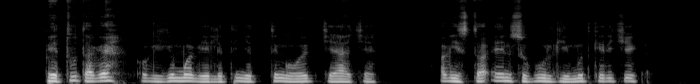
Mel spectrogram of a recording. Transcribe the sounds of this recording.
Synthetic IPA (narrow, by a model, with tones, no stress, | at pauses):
pe˨tu˦ta˨kɛ˦ko˦ki˨kɪ˦mwa˦k̬e˨le˨ti˦ɲe˨tːi˦ŋo˨we˦k̚t͡ʃɛ˨a˨t͡ʃɛ˦˨n | a˦ki˨stɔ˨ʔe˦nsu˨ku˦˨lk̬i˨mu˦tke˦ɾi˦t͡ʃe˦k̚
